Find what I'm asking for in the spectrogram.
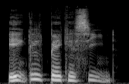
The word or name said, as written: enkeltbekkasin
